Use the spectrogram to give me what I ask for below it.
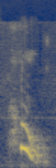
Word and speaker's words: who: Again, there are some common words where it can be silent when you say who.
